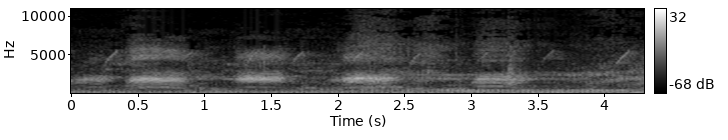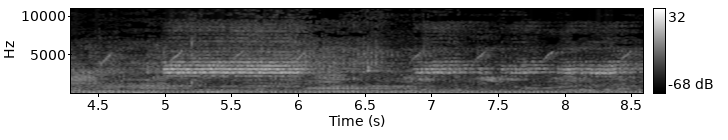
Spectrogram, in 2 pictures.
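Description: A crow cawing four times in steady succession, with other birds chirping; a longer, buzzier call sounds about five seconds in and again near the end.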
